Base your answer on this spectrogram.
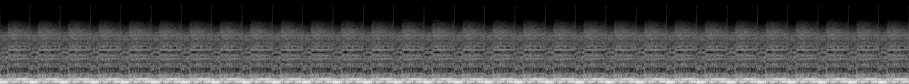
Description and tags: Evil sounding loop of the living dead... suitable for foggy graveyard scenes with shifting shapes in the shadows... etc.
